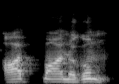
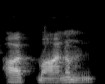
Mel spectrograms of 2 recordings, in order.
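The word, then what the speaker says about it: आत्मानम्: It's generally in reading you say Atmanugum. That's how you read it. Even though in pronunciation is say Atmanam.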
